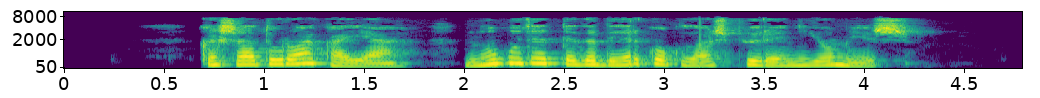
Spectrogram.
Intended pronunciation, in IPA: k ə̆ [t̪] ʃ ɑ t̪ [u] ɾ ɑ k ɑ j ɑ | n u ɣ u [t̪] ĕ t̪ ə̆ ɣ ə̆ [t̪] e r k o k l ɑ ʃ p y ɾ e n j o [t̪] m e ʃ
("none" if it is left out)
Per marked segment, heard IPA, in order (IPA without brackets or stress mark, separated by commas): none, u, d̪, d̪, none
